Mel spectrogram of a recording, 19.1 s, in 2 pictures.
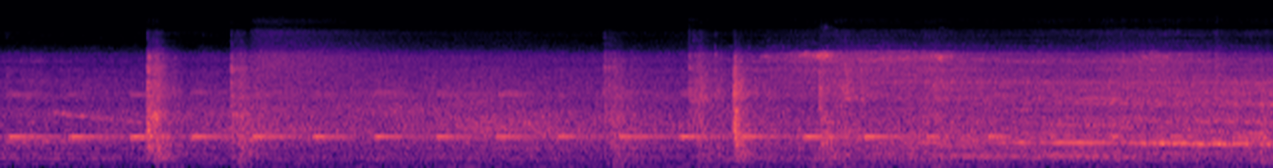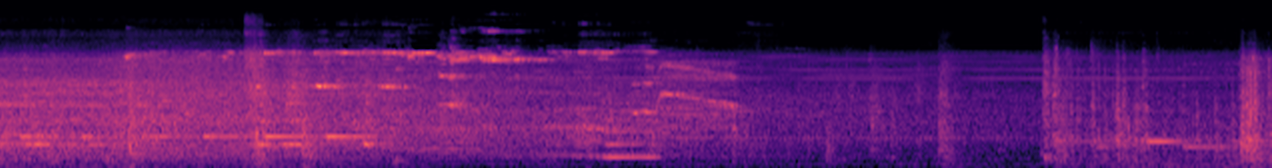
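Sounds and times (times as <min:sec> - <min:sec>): train wheels squealing: 0:01.7 - 0:15.2.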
